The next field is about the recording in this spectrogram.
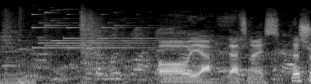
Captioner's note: magic sparkles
